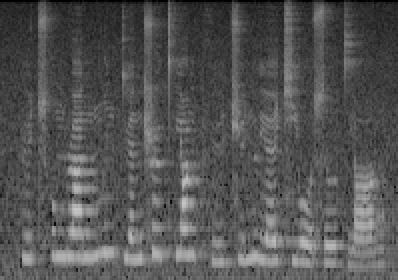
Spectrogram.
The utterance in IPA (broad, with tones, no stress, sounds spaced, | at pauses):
p y˧˥ t͡sʰ ʊ˥ ŋ ɻ a˥ n m i˥ n t̪ ɥ ɛ˧˥ n ʂ ɻ̩˥ t̪ʰ j ɑ˥ ŋ pʰ y˧˥ t͡ɕ y˧˥ n l j ɛ˧˥ t͡ɕ j o˥˩ ʊ̯ s ɹ̩˥ t̪ j ɑ˧˥ ŋ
